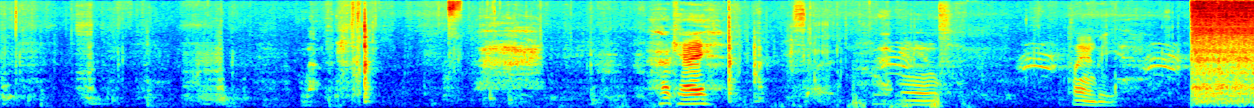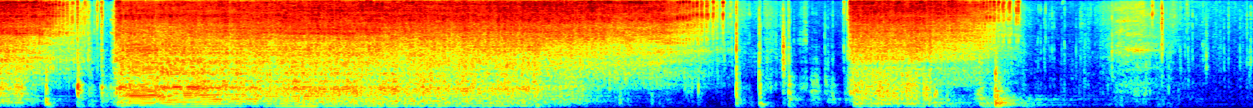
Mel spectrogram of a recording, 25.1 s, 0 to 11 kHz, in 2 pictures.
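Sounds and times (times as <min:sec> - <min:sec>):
handheld power tool whining: 0:11.9 - 0:20.0, 0:21.0 - 0:22.8.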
